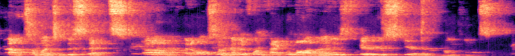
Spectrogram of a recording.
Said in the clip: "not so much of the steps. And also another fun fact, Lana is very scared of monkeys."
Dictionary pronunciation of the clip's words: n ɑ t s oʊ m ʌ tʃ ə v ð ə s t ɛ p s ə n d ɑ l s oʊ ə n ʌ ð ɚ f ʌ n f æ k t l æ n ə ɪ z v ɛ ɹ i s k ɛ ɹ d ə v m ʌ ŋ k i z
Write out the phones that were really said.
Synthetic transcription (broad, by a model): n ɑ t s oʊ m ʌ tʃ ə v ð ə s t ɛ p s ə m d ɑ l s oʊ ə n ʌ ð ɚ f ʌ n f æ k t l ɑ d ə ɪ z v ɛ ɹ i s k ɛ ɹ ə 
